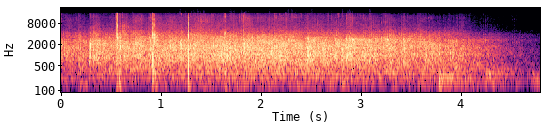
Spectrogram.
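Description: Audience at the 2012 APSAD Conference applauding to welcome a keynote speaker, steady crowd clapping for several seconds with a few sharp close claps on top, fading out toward the end.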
